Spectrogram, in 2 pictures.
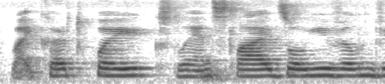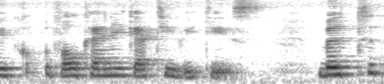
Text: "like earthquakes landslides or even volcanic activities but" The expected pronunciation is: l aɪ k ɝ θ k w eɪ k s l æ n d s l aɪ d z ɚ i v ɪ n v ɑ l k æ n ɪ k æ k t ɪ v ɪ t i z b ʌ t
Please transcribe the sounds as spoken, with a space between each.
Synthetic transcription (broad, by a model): l aɪ k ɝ t k w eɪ k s l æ n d s l aɪ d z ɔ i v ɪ l v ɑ l k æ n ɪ k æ k t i v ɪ t i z b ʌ t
